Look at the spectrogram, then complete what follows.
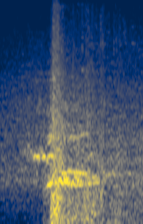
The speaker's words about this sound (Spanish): Así que suena el choque de autos y Mick Foley aparece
